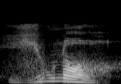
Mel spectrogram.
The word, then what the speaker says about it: Juni: Junio y julio suenan muy parecidos. Para aclarar la diferencia, la gente a veces los pronuncia de la siguiente forma. Juno. Juli.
